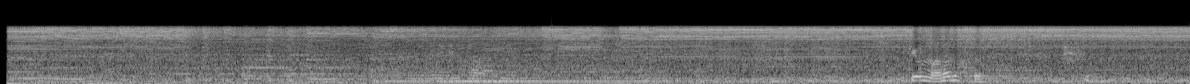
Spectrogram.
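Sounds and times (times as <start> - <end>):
tattoo machine buzzing: 0.1 - 11.9.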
